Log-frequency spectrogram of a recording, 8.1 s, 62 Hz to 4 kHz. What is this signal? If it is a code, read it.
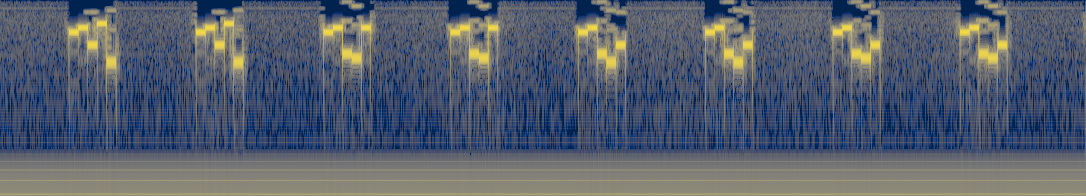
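Five-tone selective call (ZVEI), heard as quick runs of five tones, tones of about 70 ms. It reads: 89501 89501 89329 89329 89315 89315 89325 89325
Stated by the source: ZVEI five-tone selective call 89376 received by SDR.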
